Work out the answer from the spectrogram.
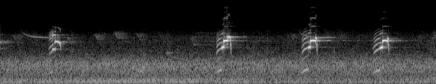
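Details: American avocet giving four sharp, high, ringing notes with a harmonic edge. One comes early, then three follow after a pause, spaced under a second apart, over a steady low rushing background noise.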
